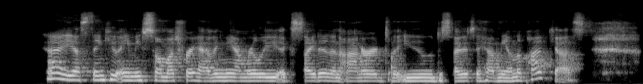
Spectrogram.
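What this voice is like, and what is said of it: Cleveland, Ohio accent. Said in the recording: “Born and raised in Cleveland, Ohio. Still live here, if you can't tell by the accent.”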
